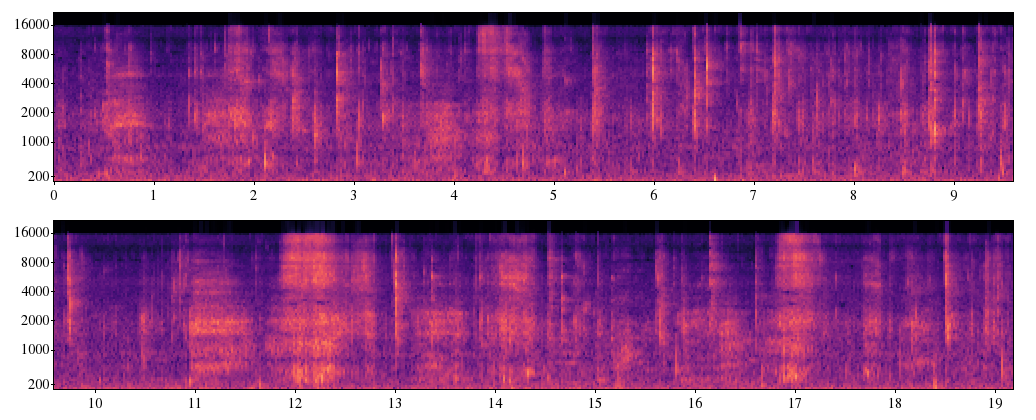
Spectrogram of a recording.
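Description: Close-up eating sounds: chewing and lip-smacking with many small clicks, and a louder, noisier passage about twelve seconds in.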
